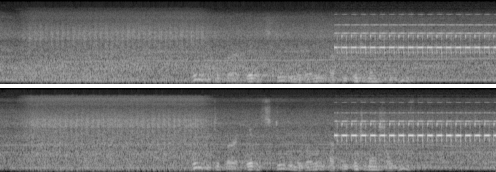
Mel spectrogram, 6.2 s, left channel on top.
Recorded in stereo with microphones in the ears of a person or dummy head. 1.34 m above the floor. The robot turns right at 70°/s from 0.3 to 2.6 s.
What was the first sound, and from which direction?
A man speaking, 15° right (ahead or behind).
